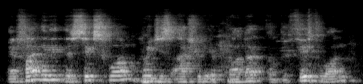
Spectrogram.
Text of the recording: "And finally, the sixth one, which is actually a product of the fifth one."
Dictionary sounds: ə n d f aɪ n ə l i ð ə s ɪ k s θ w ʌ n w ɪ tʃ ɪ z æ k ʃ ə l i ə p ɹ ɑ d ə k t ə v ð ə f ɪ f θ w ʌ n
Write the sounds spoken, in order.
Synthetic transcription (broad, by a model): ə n f aɪ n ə i ð ə s ɪ k s t w ʌ n w ɪ tʃ ɪ z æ k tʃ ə l i ə p ɹ ɑ d ə k t ə v ð ə f ɪ f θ w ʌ n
